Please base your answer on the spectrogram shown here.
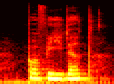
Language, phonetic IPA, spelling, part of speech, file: Czech, [ˈpoviːdat], povídat, verb, Cs-povídat.ogg
- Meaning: to chat (be engaged in informal conversation)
